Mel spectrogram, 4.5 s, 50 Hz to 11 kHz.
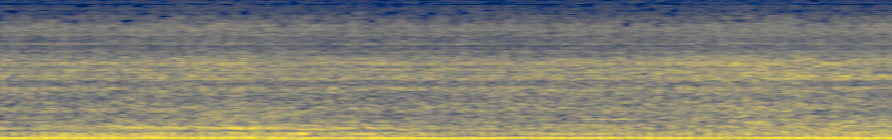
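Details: Honda Vario 110 scooter that would not start, now running after repair: even, steady idle with a regular pulse around four beats a second and no stumbling; engine running fine.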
